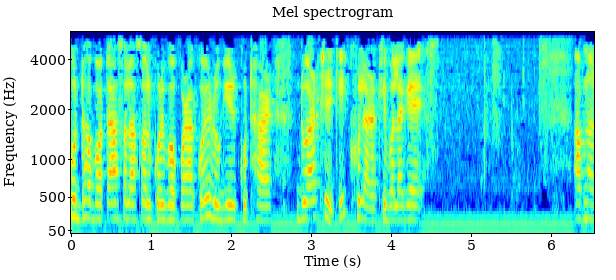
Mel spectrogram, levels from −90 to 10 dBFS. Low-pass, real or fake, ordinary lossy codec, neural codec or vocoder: 5.4 kHz; real; none; none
